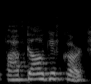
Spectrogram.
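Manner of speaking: soft repeat of "five dollar gift card" to yourself; quiet aside. Shown as a demonstration.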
